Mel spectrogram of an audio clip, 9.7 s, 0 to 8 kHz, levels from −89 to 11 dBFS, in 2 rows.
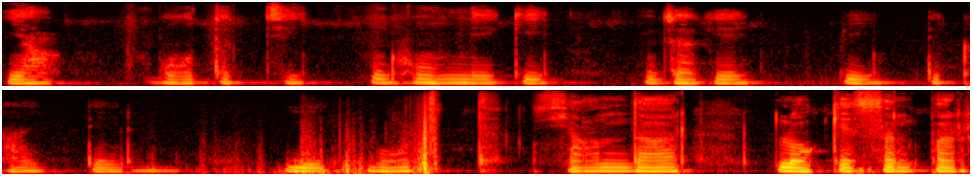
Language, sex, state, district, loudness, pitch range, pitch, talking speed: Hindi, male, Rajasthan, Jaipur, -29 LUFS, 125-135 Hz, 125 Hz, 100 wpm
